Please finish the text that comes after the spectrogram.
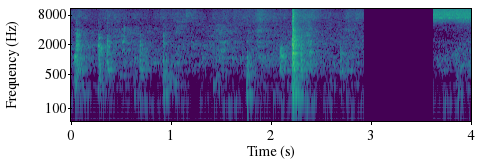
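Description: Spiced black chickpeas are stirred in a pan with a spoon, giving a string of soft scraping clinks and one sharper knock, then brief silence before a hiss resumes.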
